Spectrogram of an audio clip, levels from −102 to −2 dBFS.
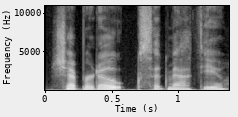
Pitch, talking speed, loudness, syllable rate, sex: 180 Hz, 175 wpm, -19 LUFS, 4.7 syllables/s, female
